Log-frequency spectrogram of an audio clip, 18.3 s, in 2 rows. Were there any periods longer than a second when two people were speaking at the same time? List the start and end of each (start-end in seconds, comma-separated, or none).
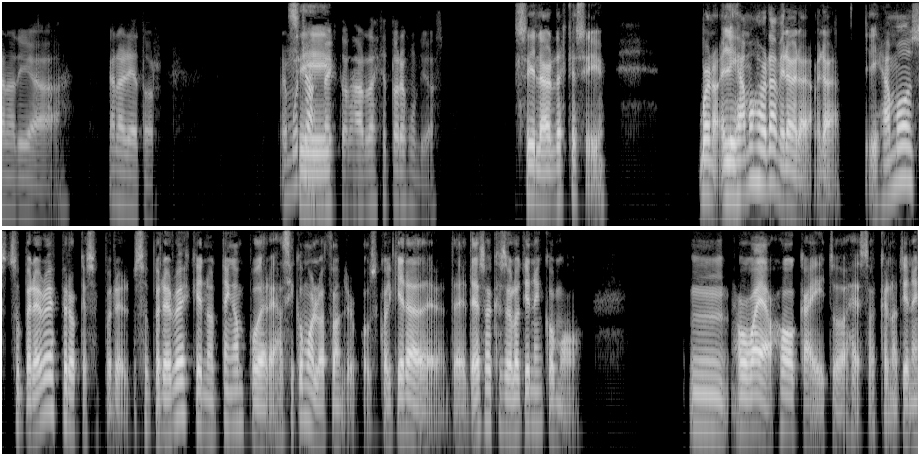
none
